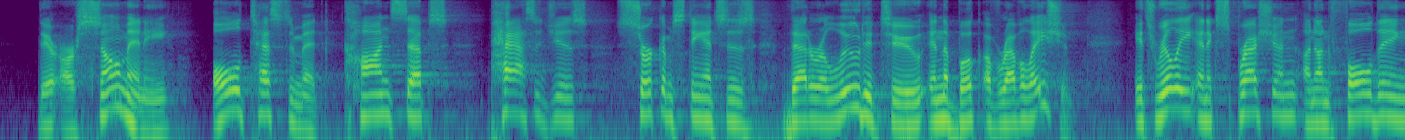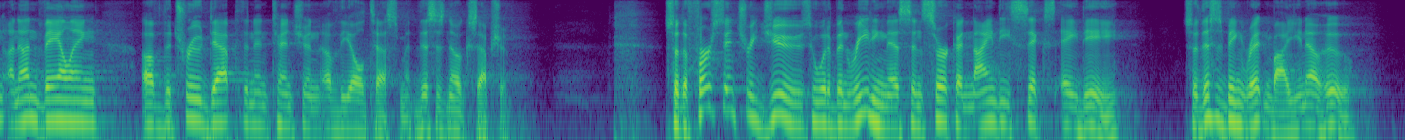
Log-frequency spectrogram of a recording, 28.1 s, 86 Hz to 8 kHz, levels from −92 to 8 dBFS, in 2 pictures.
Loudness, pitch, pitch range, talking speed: -17 LUFS, 155 Hz, 130-180 Hz, 135 wpm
